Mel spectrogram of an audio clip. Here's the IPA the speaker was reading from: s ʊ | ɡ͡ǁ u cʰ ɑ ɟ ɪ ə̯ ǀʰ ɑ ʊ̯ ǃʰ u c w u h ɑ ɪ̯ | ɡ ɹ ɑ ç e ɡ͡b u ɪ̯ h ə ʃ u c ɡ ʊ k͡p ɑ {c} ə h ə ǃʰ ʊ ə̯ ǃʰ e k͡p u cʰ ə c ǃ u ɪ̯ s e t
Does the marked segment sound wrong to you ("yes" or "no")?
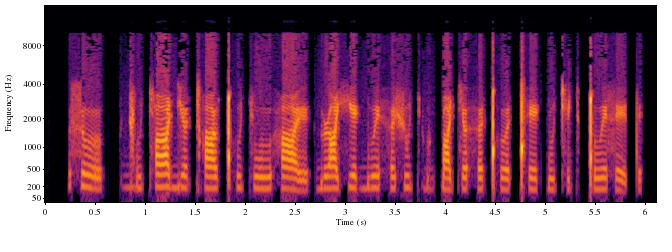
no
